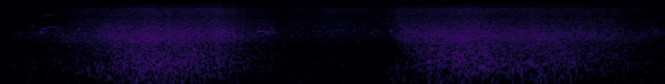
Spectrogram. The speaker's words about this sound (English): The waves are getting closer. Yeah, tide's coming in now.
